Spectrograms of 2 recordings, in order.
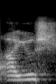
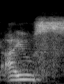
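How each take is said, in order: First: The name ends with a sh sound. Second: The name ends with an s sound.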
